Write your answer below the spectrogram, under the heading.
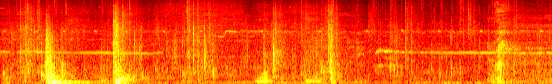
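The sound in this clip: Car doors opening and thudding shut as three people climb out of a vehicle left at a barrier of a deserted, locked car park at night; a few sharp thuds and clunks spaced apart over quiet background.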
